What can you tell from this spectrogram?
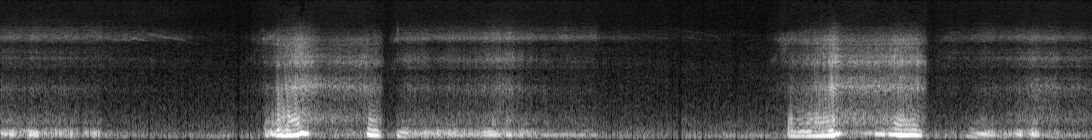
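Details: Dog snoring while sleeping, not too bad; snoring.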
